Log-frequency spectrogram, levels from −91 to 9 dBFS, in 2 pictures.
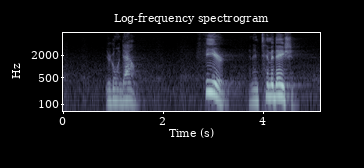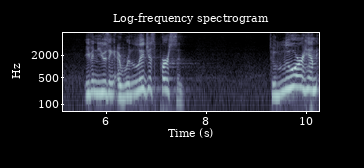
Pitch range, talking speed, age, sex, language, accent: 165-225 Hz, 80 wpm, 30-49, male, English, American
